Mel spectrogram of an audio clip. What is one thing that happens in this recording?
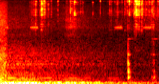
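A metal cup clinks on a table.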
